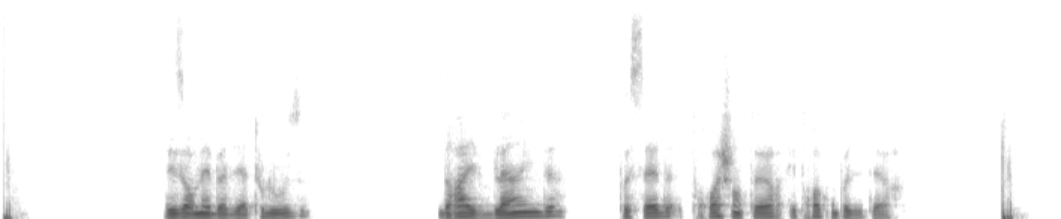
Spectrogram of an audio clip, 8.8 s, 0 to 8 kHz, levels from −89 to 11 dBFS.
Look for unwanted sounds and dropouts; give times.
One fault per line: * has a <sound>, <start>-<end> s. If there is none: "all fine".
all fine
